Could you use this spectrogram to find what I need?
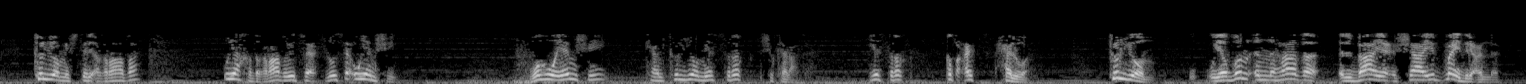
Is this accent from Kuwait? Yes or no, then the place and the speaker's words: yes; Kuwait; 45,000 فقط يدخلون عندنا في الكويت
